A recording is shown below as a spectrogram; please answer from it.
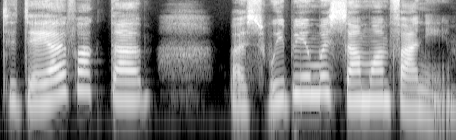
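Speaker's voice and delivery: put-on high babyish voice. Asked by the other speaker to read a post title: baby voice. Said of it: "Can you do your baby voice?".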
